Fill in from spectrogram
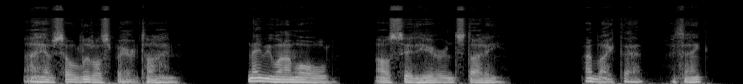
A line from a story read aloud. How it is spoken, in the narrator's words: Leader sighed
